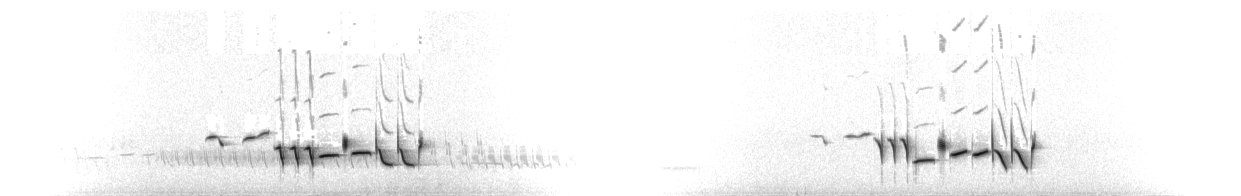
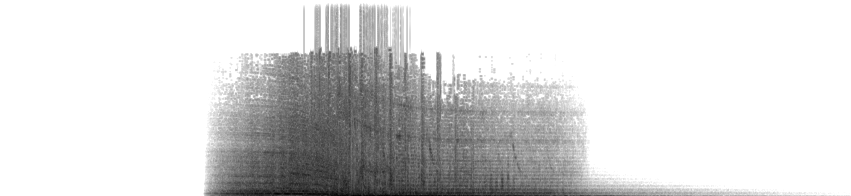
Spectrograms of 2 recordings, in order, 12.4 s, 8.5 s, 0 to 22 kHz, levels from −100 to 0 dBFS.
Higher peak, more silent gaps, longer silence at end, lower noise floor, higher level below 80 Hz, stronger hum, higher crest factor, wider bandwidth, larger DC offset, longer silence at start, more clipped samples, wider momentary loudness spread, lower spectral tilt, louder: second, -6 dBFS vs 0 dBFS; first, 5.77-6.42 s vs none; second, 2.05 s vs 2.65 s; first, -89 dBFS vs -85 dBFS; second, -80 dBFS vs -14 dBFS; neither; first, 18 dB vs 10 dB; second, 11.5 kHz vs 17 kHz; neither; about the same, 2.1 s vs 2.2 s; second, under 0.1% vs 0.2%; first, 21 LU vs 18 LU; second, 7 dB/octave vs -5 dB/octave; second, -14 LUFS vs -8 LUFS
